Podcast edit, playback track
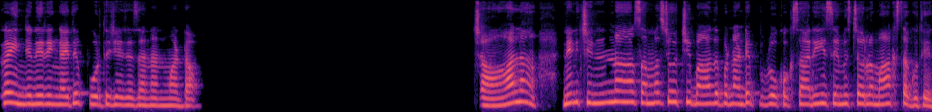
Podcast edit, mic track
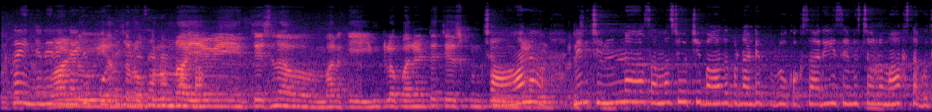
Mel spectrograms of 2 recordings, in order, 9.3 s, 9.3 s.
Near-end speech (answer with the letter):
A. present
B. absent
A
